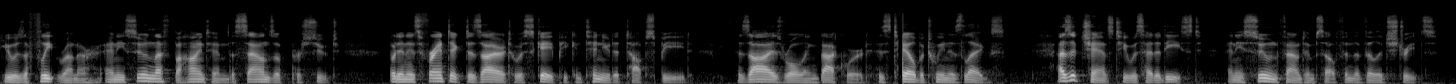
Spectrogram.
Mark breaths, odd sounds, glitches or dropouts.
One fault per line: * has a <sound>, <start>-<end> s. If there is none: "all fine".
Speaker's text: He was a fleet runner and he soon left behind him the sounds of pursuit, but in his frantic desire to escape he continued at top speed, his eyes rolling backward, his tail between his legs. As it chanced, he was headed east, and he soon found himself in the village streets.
* has a dropout, 9.0-9.0 s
